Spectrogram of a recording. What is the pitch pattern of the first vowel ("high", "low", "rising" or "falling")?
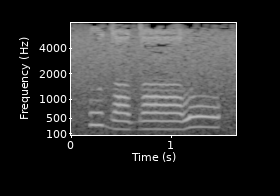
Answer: high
